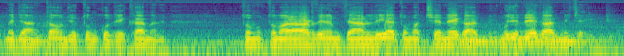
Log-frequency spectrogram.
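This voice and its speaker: A man's voice: mid-range voice, background noise, natural voice. A man voicing a wise, generous king who lectures and praises a poor laborer in long, repetitive lists. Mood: reassuring. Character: generous wise old king, kindly and commanding.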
